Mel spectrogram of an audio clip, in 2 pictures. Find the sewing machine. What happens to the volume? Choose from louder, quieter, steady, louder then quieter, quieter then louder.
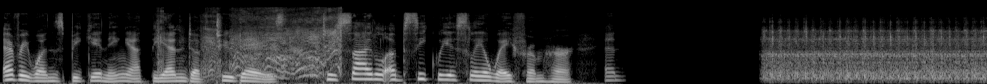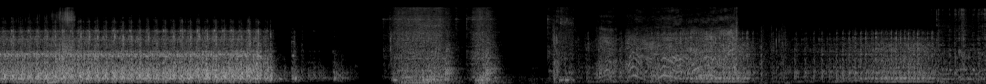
quieter.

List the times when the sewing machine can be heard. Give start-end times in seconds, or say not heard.
7.6-19.6.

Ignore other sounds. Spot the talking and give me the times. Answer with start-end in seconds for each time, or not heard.
0.0-6.2.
